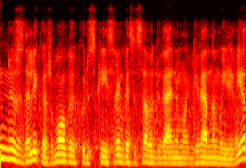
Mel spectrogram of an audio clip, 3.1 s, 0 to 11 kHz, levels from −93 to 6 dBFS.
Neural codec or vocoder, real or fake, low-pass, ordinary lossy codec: codec, 16 kHz, 4.8 kbps, FACodec; fake; 7.2 kHz; Opus, 24 kbps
